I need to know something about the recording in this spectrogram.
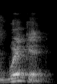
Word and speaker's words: WCID: on to these things it could be pronounced as wicked and so I'm hoping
